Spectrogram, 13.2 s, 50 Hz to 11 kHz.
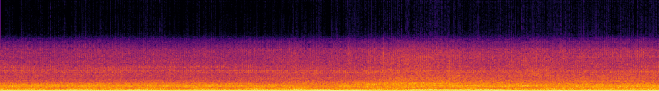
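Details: John Deere 14SE mower, Kawasaki FC150V engine, cold start with choke: loud, steady single-pitch drone that holds without hunting or missing; normal idle.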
